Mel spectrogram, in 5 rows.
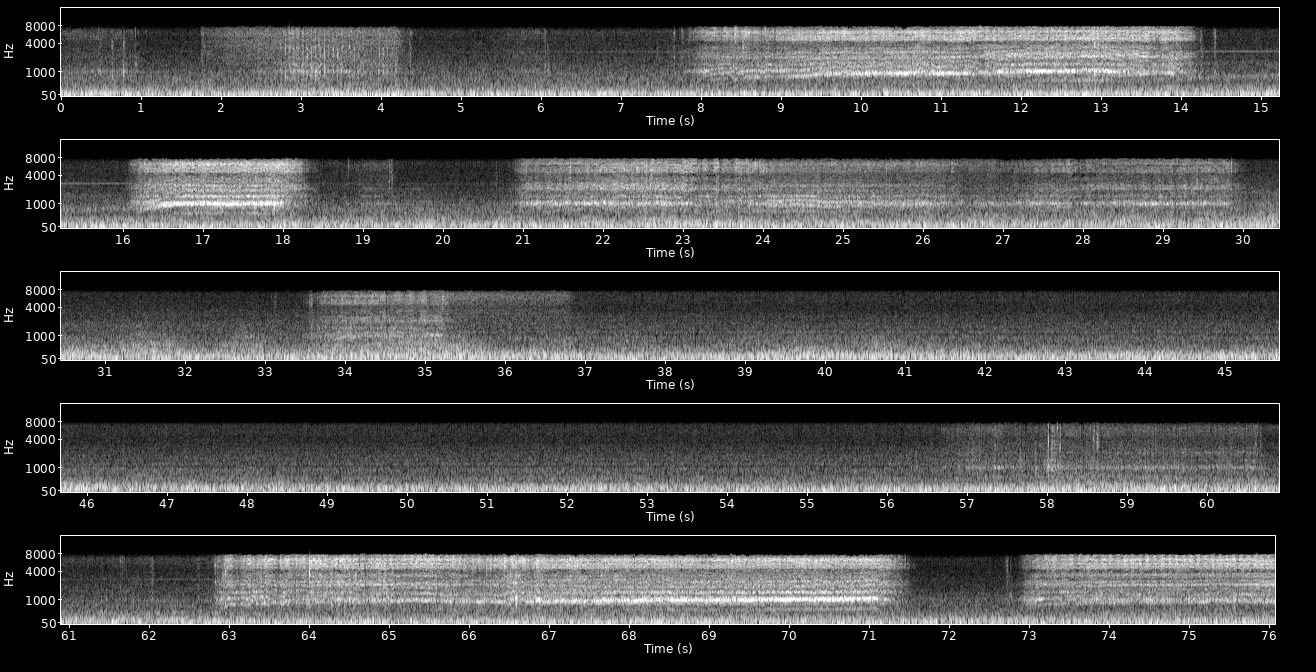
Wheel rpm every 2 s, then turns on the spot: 10, 20, 10, 10, 80, 110, 110, 20, 80, 30, 30, 80, 60, 40, 50, 0, 10, 40, 0, 0, 0, 0, 0, 0, 0, 0, 0, 0, 10, 20, 10, 60, 120, 110, 110, 60, 60, 120.
0-6 14-16 18-20 56-60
